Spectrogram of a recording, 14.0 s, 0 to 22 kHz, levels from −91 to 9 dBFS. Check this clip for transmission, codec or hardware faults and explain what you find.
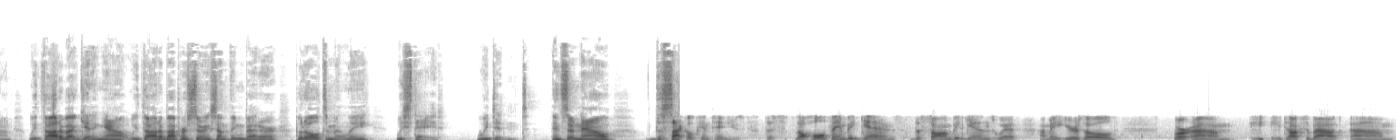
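One fault is present: an input switched to a poorer device from 6.79 s to the end, right after "so now the". The recording input likely changed to a lower-grade microphone or a headset call profile whose band stops near 3.8 kHz. The speech abruptly turns dull and boxy with no gap at the switch, drops a few decibels in level, and picks up a faint new background noise well below the voice.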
